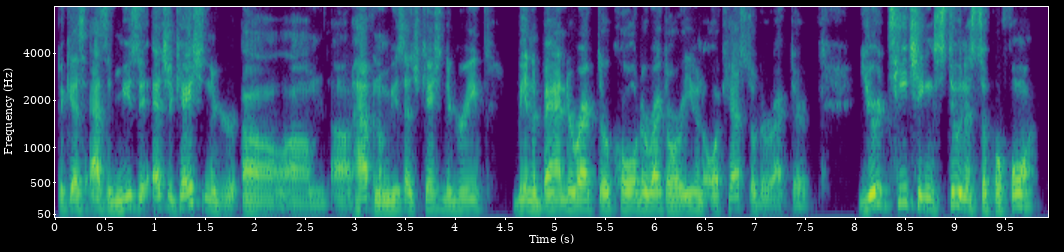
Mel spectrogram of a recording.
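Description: A man's voice: mid-range voice, expressive, brisk, a little mellow. A middle-aged man with an American accent talking conversationally as an interview guest, often repeating and rephrasing as he goes. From Miami, United States. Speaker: guest, trombone professor.

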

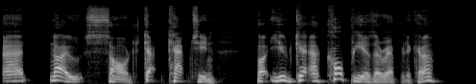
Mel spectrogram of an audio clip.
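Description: A man narrating puts on a plodding police constable from a comic novel. He is dutiful and deferential, a bit hesitant. The voice sits higher, with animated intonation, in a dry close recording. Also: moderate pace, vocal fry, dry recording, exaggerated voice. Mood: earnest, deferential.

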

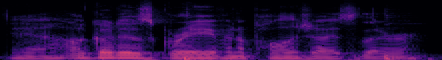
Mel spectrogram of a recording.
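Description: A young man guesting on a podcast, joking in a casual chat and talking in a flat, even way. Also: medium pitch, fast talker. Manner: joking, talks of his own monotone voice.

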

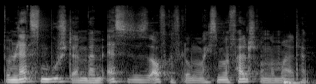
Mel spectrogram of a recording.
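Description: A man's voice: fairly low pitch, very fast, a little mellow. A man hosting a casual food podcast, joking along in colloquial, playful banter. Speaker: podcast host.

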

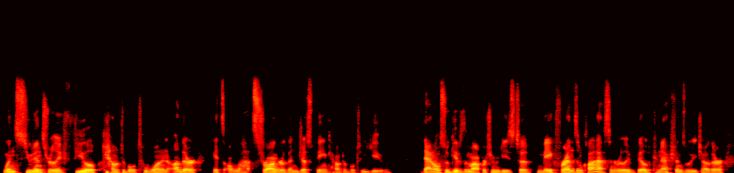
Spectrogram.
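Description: A man's voice: on the low side, a bit bright. A man speaking as a podcast co-host in an informal, conversational discussion, explaining things with casual asides.

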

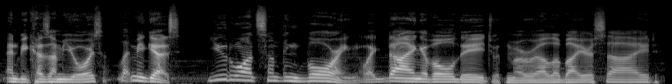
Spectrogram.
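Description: A man's voice: medium pitch, expressive, normal speed, faint music behind, close to an everyday voice. An actor playing a cocky, flippant young womanizer in an audio drama, teasing and sarcastic. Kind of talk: naturalistic audio drama acting.

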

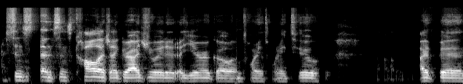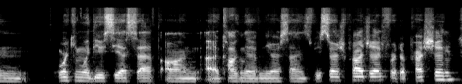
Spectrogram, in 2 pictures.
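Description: A man in his twenties with an American accent, answering interview questions casually in a hesitant, halting way with many pauses. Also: lowish voice. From Southern California, United States. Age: 20s. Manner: hesitant, halting, pausing often between short phrases. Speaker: interviewee, community advocate.

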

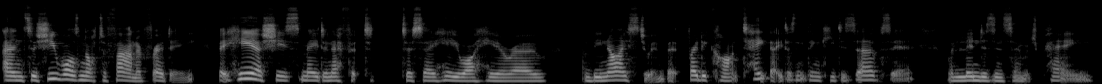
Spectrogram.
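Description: A woman co-hosting a podcast, talking through a radio drama in a relaxed, thoughtful, explanatory way. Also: fairly low pitch, normal speed, vocal fry. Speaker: podcast co-host.

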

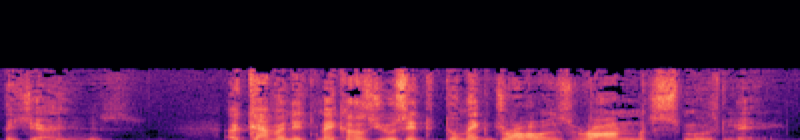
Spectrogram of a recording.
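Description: A man's voice: a little high, huge pitch swings, slow, fairly bright tone, breathy edge, pitched above the performer's own voice, full character voice. A man voicing a vain, fussy middle-aged Belgian detective in an audiobook, with a French-speaking Belgian accent and precise, theatrical delivery. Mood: playful, teasing. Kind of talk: audiobook character dialogue.

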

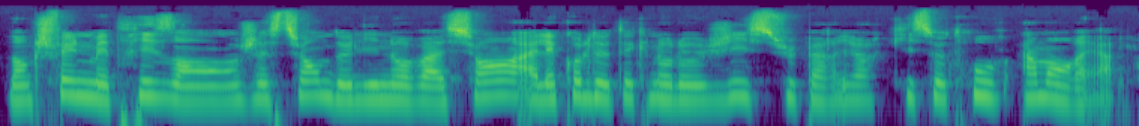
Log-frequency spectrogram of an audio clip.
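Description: A woman's voice: on the high side, steady tone, brisk, dry recording. A woman of twenty-seven, answering questions conversationally as a podcast guest. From Algeria. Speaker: podcast guest, international student.

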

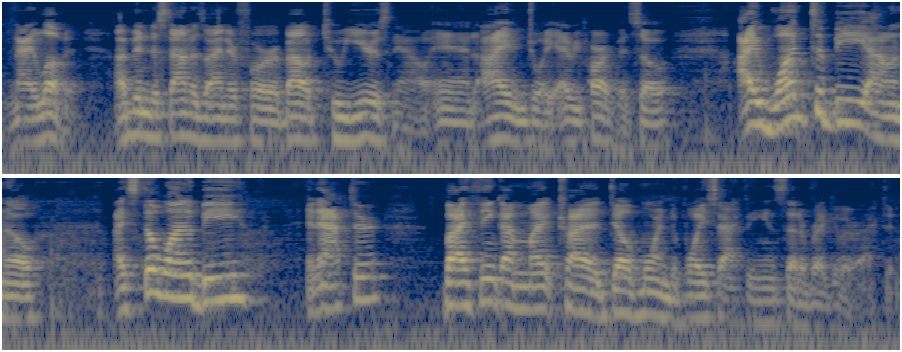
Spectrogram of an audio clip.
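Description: A young adult man talking casually as an interview guest, often restarting his phrases in a hesitant way. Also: mid-range voice. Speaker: student director and voice actor, interview guest.

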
